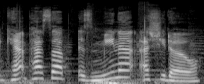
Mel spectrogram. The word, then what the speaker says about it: Ashido: Another interesting character that we can’t pass up is Mina Ashido. Her last name is basically pronounced the same as how you would pronounce “acid” in Japanese.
